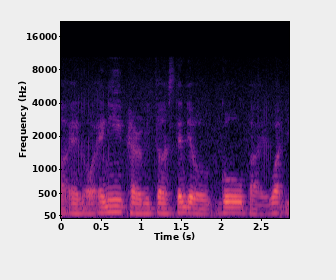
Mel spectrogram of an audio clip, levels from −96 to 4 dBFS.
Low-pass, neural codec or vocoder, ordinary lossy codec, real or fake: none; none; none; real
